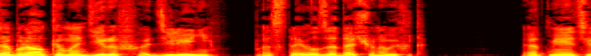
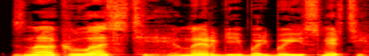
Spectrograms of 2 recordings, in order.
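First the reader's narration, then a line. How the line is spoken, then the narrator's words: Plain. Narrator (Russian): сказал ему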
